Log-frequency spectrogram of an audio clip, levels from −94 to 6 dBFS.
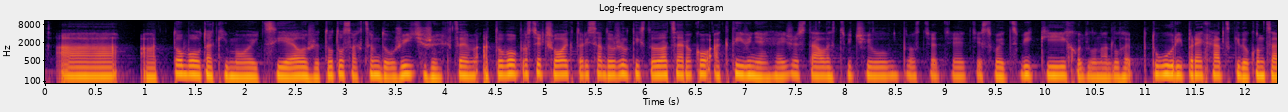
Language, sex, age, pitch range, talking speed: Slovak, female, 30-49, 145-165 Hz, 200 wpm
